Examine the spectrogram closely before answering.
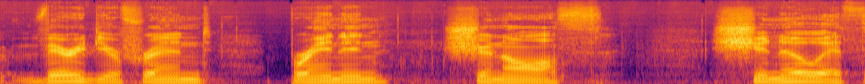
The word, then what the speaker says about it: Chynoweth: Chynoweth is the proper pronunciation, actually.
